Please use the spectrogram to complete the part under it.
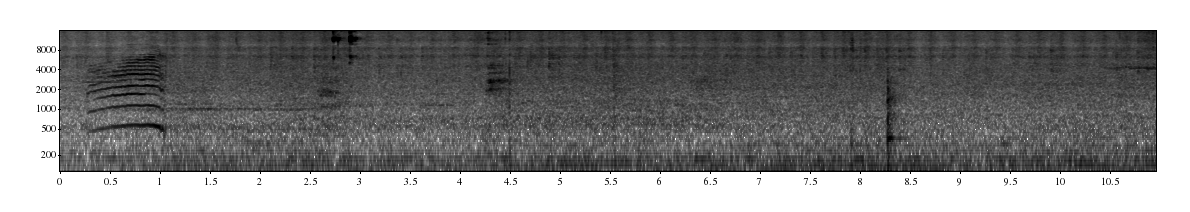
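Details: A domestic cat in a back-and-forth conversation with a person: one clear rising-then-falling meow lasting about a second at the start, followed by a steady low background hum and a few faint clicks.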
